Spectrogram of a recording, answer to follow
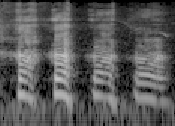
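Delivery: put-on high girlish giggling laugh; high giggle. A narrator's reading. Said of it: "laughed Amber".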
